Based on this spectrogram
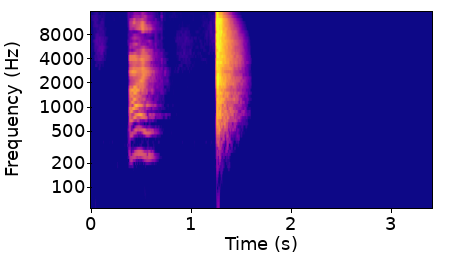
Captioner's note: claps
